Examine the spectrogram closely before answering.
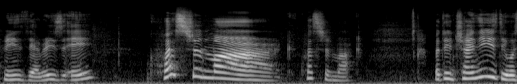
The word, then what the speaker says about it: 吗: So we pronounce this ma, like this. It's not the ma, down and up. It is a little staccato, little sudden, little light sound like ma, like this, ma, as if you're cut in two, right?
